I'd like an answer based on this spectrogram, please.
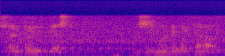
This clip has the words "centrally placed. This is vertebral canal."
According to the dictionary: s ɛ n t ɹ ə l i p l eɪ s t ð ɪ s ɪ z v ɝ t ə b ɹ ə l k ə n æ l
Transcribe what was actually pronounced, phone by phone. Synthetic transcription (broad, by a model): s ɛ n t ɹ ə l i p l eɪ s t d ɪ s ɪ z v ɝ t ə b ə l k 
